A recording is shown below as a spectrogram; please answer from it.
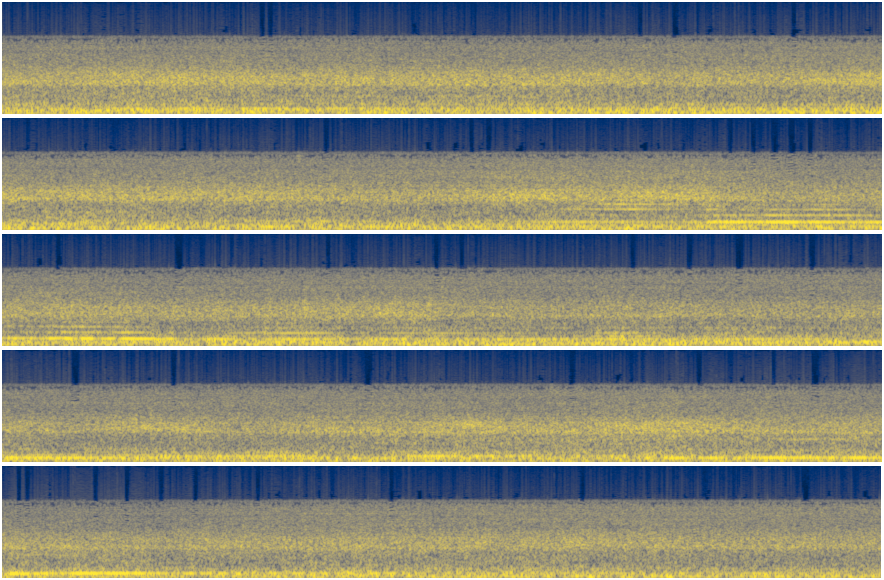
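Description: Car engine idling with a steady low rumble while the car stands still. From about ten seconds in, a pitched engine note falls slowly for several seconds, and a lower engine hum rises and falls near the end.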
